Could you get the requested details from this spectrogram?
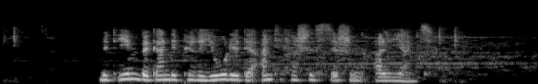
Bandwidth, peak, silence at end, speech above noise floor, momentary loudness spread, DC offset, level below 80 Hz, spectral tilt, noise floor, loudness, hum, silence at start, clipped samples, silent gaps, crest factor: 7.2 kHz; -4 dBFS; 0.75 s; 42 dB; 19 LU; under 0.1%; -66 dBFS; -5.5 dB/octave; -64 dBFS; -22 LUFS; none; 0.15 s; under 0.1%; none; 18 dB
